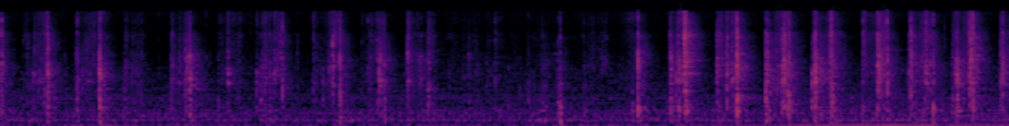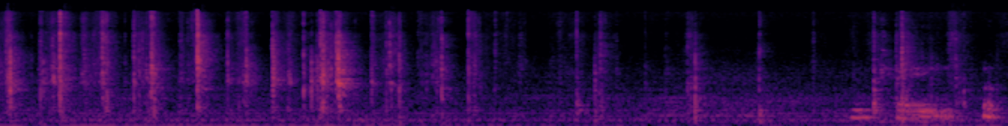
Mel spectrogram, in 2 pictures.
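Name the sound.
shuffling tarot cards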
